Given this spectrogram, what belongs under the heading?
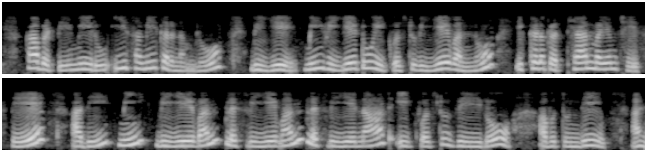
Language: Telugu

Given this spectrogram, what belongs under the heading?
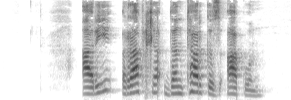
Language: Abkhazian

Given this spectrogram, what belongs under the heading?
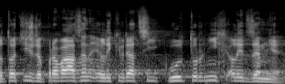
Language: Czech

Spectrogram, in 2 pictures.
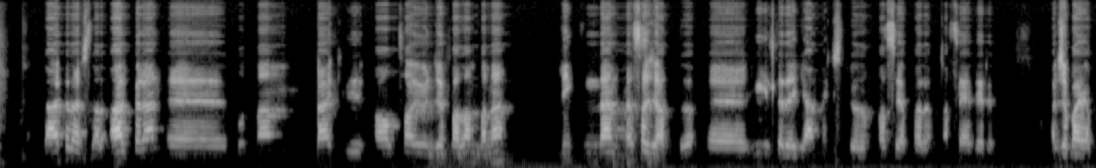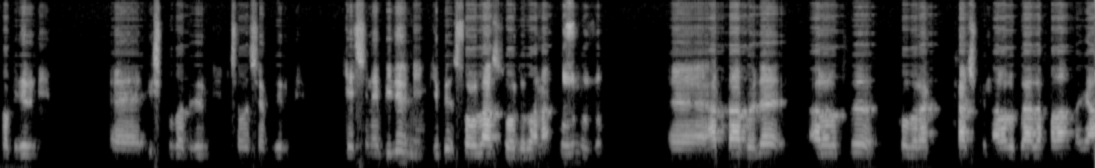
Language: Turkish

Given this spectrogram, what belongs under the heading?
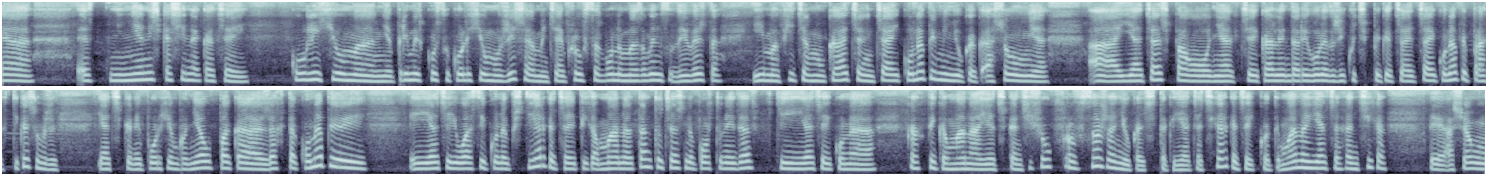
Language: Chimborazo Highland Quichua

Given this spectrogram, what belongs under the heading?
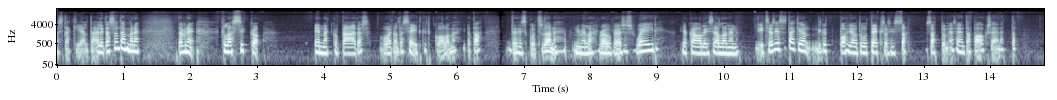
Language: Finnish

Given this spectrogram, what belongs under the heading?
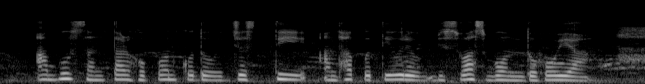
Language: Santali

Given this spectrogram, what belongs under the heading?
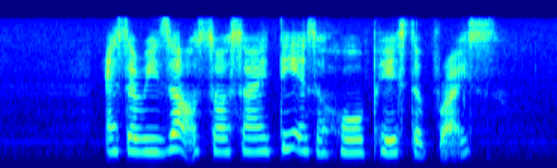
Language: English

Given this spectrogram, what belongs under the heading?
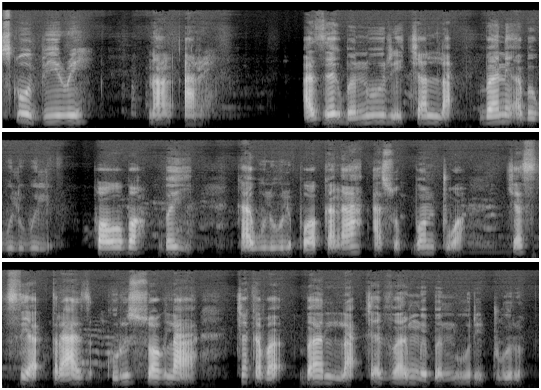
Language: Southern Dagaare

